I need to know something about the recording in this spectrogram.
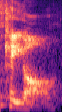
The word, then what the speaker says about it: Chaol: to go back to not kayle k all his name is chaol like that's what pronunciation guide says i listened to the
